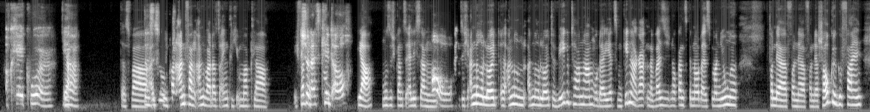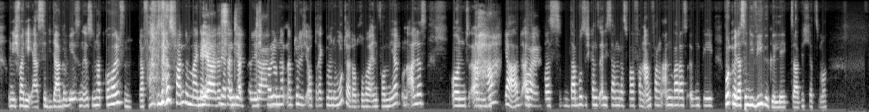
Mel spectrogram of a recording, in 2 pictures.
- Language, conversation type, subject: German, unstructured, Wie findest du den Job, den du gerade machst?
- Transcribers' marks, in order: static; distorted speech; laughing while speaking: "fand das"; tapping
